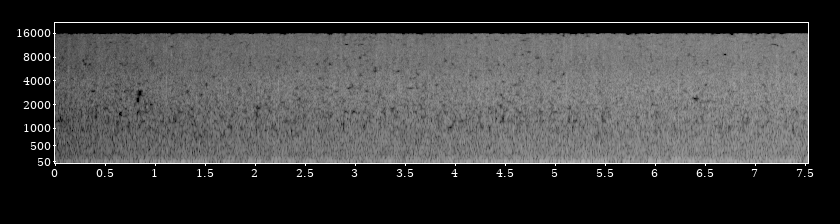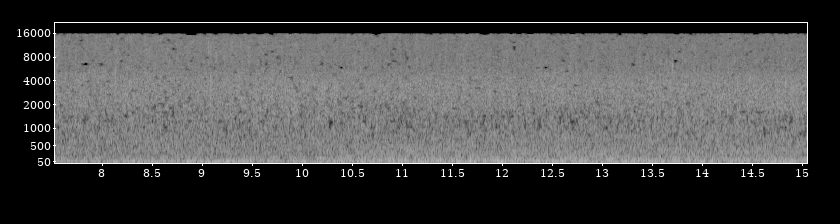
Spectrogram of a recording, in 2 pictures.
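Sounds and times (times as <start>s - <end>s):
steady rain falling: 0.0s - 15.0s.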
